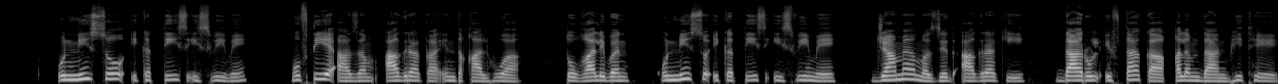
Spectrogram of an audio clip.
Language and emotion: Urdu, neutral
